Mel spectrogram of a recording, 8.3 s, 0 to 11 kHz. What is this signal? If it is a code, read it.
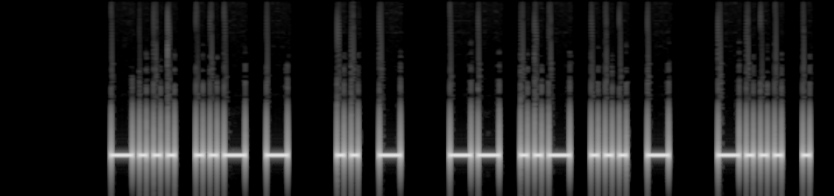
Morse code, heard as a keyed tone, about 17 wpm, 700 Hz. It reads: BUT IT MUST BE
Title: Sentences from Top 600 Words 17wpm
